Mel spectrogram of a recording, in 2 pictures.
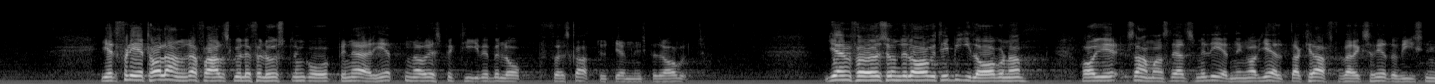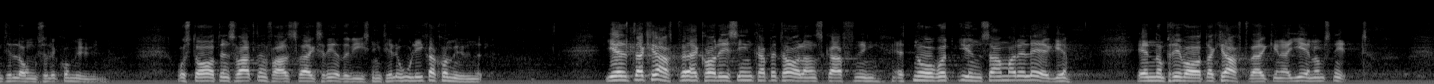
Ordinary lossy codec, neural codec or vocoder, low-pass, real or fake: none; none; none; real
